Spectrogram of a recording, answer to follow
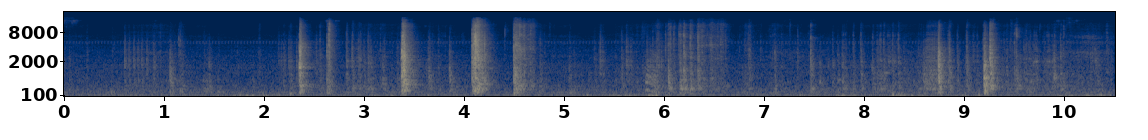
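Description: Sharp plastic clicks and taps, several in a row with gaps between, and a short rustle in the middle: a clear plastic advent calendar case being handled as one of its numbered compartments is opened and the item inside taken out.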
